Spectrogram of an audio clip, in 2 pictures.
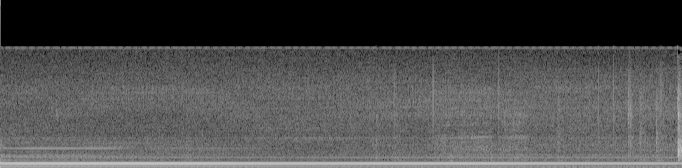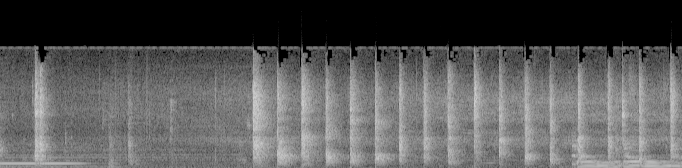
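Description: A distorted electric guitar chord held and ringing for about seven seconds, then cut off. After a short lull comes a fast, even run of sharp clicks, about five a second, and guitar notes start again near the end.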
